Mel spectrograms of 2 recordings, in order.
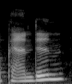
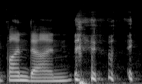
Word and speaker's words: Pandan: Like, I'm actually saying it wrong. It's supposed to be Pandan. I just have that thick American accent.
